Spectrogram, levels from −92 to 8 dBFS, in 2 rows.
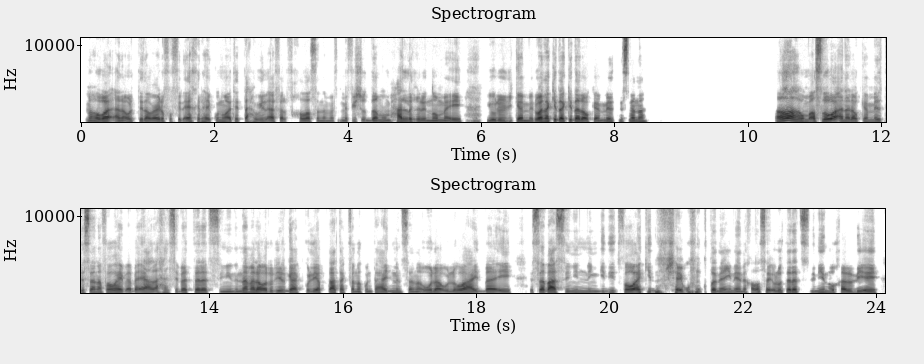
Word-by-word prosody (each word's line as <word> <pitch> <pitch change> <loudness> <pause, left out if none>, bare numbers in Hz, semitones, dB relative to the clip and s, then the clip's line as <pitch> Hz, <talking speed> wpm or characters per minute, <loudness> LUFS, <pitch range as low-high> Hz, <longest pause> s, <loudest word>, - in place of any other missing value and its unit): ما 135 -1 -5
هو 150 +5 +4
أنا 150 -5 +2
قُلت 165 +1 -5
لو 135 -3 +1
عرفوا 155 +4 -1
في - - -9
الآخر 165 +3 -3
هيكون 150 +2 -6
وقت 160 -1 -2
التحويل 145 -1 -6
قفل، 130 -4 -2
فخلاص 130 +3 -4
أنا 110 - -12
ما 115 +1 -14
ف - - -28
ما 125 - -11
فيش 155 +5 -13
قدّامهم 140 +2 -3
حَل 150 +3 +2
غير 130 -4 -4
إن 120 0 -5
هم 135 +1 -3
إيه 140 +2 -2 0.4
يقولوا 130 +3 -3
لي 145 0 -14
كمّل، 115 -3 +1
وأنا 160 +6 +8
كده، 185 0 +5
كده 175 0 +3
لو 150 -3 +5
كمّلت 150 +4 -3
سَنة 155 +3 0 1.9
آه، 260 -7 +9
هم 175 - -5
أصل 185 +2 +3
هو 240 +3 +10
أنا 200 -3 +4
لو 185 -2 +1
كمّلت 180 +4 -7
سَنة 180 +1 -2
فهو 175 +3 -1
هيبقى 185 -3 0
باقي 175 - -3
على 145 -4 -1
حاسبات 145 +2 -8
3 155 -2 0
سِنين، 130 -4 -10
إنّما 165 +8 -1
لو 180 -2 +4
قالوا 155 +2 -2
لي 180 +1 -6
ارجع 165 -2 0
الكلّية 150 +1 -4
بتاعتك 165 0 -1
فأنا 130 - -8
كنت 135 +1 -13
عايز 135 +2 -3
من 155 0 -12
سَنة 130 -2 -8
أولى، 155 +2 -2
واللي 135 -2 -5
هو 150 +2 +1
هاعيد 140 -1 +1
بقى 145 +1 +3
إيه، 145 +1 -6 0.3
7 170 -1 +6
سِنين 155 +2 -8
من 150 -2 -14
جديد 160 +4 -15
فهو 175 +3 +4
أكيد 190 +1 +1
مش 175 -6 -9
هيبقوا 165 +4 -1
مقتنعين 170 0 -5
يعني 135 0 -6
خلاص 170 +7 -6
هيقولوا 175 - -4
3 175 -1 +1
سِنين 170 +4 -9
وخلّيه 150 0 -2
إيه، 165 -1 -1
155 Hz, 205 wpm, -21 LUFS, 140-170 Hz, 1.9 s, هو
